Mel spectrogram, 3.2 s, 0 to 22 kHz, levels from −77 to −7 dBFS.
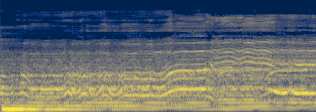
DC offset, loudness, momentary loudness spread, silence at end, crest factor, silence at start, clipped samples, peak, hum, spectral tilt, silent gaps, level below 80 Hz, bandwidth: under 0.1%; -14 LUFS; 4 LU; 0 s; 12 dB; 0 s; under 0.1%; -2 dBFS; none; -6 dB/octave; none; -34 dBFS; 13 kHz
